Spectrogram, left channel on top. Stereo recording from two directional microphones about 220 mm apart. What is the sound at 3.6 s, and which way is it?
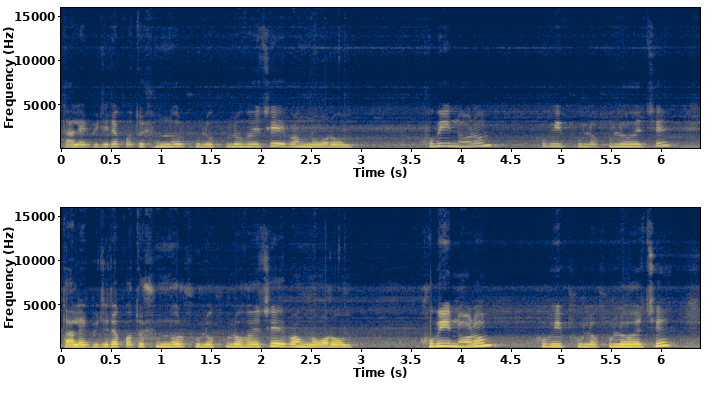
Speech, 30° right (ahead or behind).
